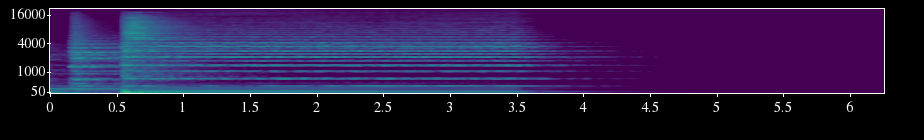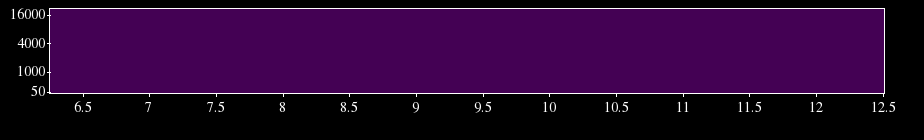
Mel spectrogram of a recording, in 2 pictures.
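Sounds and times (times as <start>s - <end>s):
horns playing two-note slurs in fifths: 0.2s - 3.9s.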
